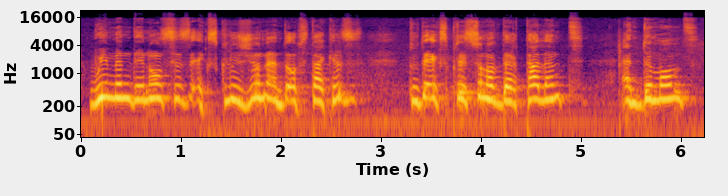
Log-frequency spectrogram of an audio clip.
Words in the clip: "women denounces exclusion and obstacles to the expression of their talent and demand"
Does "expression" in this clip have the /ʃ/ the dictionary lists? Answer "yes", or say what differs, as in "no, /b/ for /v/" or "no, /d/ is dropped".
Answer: no, /s/ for /ʃ/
